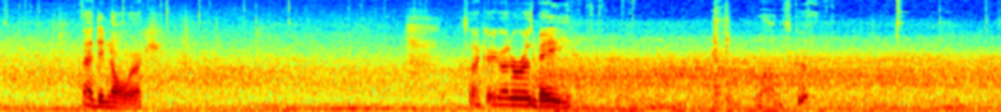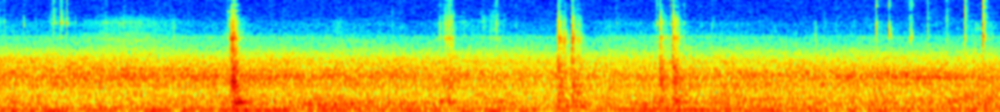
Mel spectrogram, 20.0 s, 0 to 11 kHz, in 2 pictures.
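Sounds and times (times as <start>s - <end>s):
metallic clicks and taps: 18.1s - 20.0s.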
